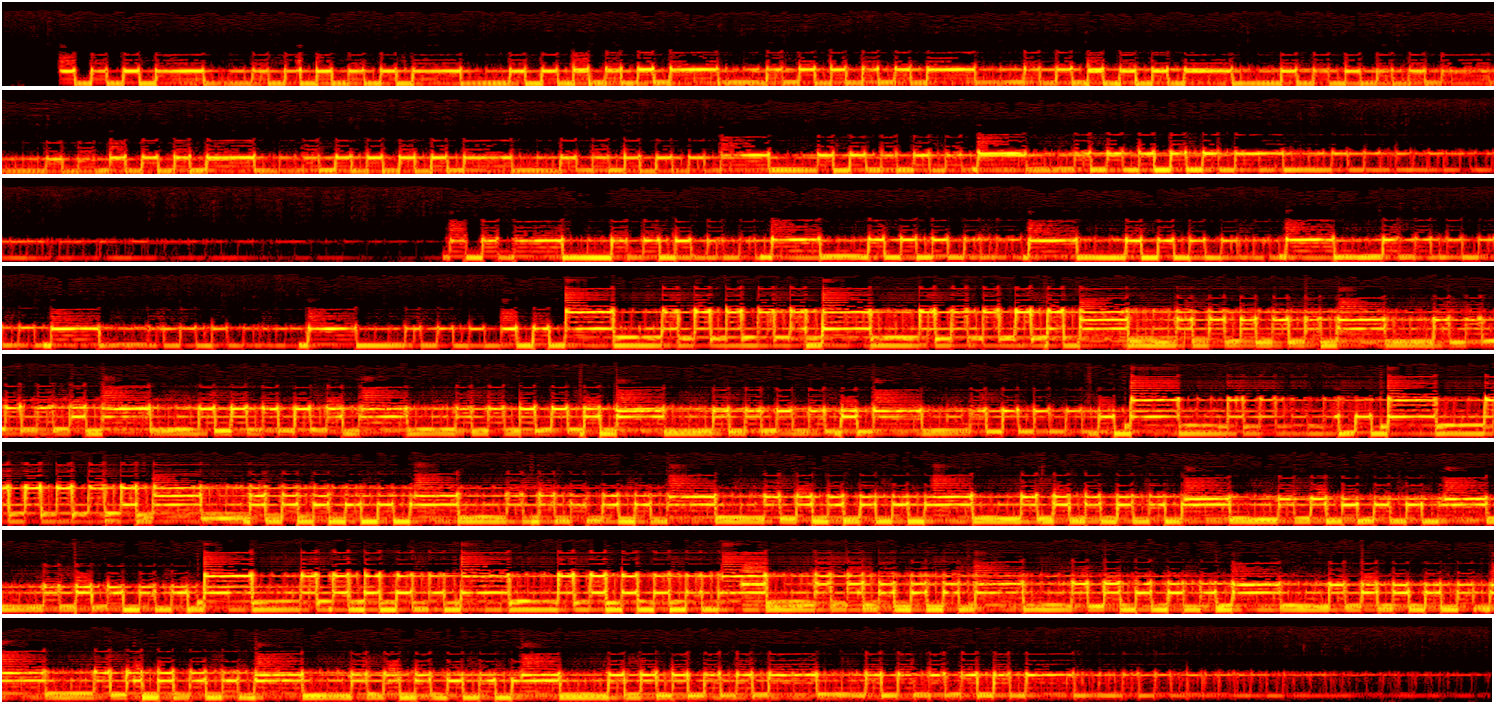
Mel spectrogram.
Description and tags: space signals
signals, wave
